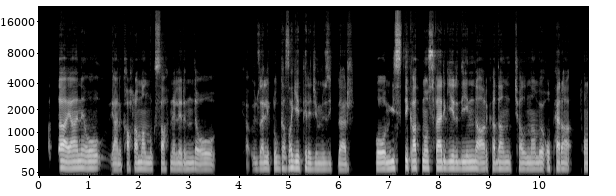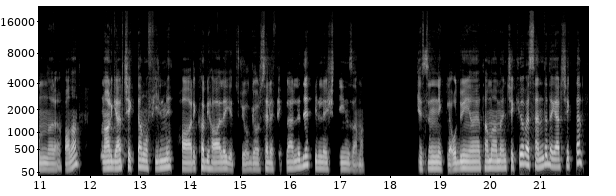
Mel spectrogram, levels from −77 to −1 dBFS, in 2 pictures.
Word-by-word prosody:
Hatta, 125 Hz, -2 st, +4 dB
yani, 120 Hz, +1 st, +4 dB
o, 115 Hz, +1 st, +1 dB, 0.2 s
yani, 100 Hz, -1 st, -3 dB
kahramanlık 105 Hz, +1 st, -2 dB
sahnelerinde 105 Hz, 0 st, -2 dB
o 95 Hz, -1 st, -2 dB, 0.6 s
ya, -, -, -14 dB
özellikle 105 Hz, +1 st, -3 dB
o 105 Hz, -, -5 dB
gaza 110 Hz, +2 st, -1 dB
getirici 115 Hz, -3 st, -1 dB
müzikler, 100 Hz, -2 st, -5 dB, 0.4 s
o 105 Hz, 0 st, +4 dB
mistik 115 Hz, +2 st, +4 dB
atmosfer 120 Hz, -1 st, +5 dB
girdiğinde 115 Hz, 0 st, +1 dB
arkadan 110 Hz, 0 st, -1 dB
çalınan 105 Hz, 0 st, -2 dB
bir -, -, +2 dB
opera 105 Hz, -1 st, -1 dB
tonları 100 Hz, -2 st, -3 dB
falan. 140 Hz, -, -1 dB, 0.4 s
Bunlar 115 Hz, +1 st, +4 dB
gerçekten 125 Hz, +3 st, +2 dB
o 125 Hz, -, +1 dB
filmi 125 Hz, +3 st, -1 dB
harika 110 Hz, +3 st, 0 dB
bir 120 Hz, -, 0 dB
hâle 110 Hz, 0 st, +2 dB
getiriyor, 100 Hz, -1 st, -7 dB
o 100 Hz, -, -7 dB
görsel 100 Hz, +2 st, -3 dB
efektlerle 115 Hz, +5 st, -3 dB
de 170 Hz, +1 st, +2 dB
birleştiğin 105 Hz, -2 st, -3 dB
zaman. 90 Hz, -2 st, -9 dB, 1.0 s
Kesinlikle. 110 Hz, +1 st, -1 dB
O 105 Hz, +2 st, 0 dB
dünyaya 115 Hz, -1 st, +2 dB
tamamen 120 Hz, 0 st, 0 dB
çekiyor 130 Hz, +10 st, -1 dB
ve 170 Hz, -, +5 dB
sende 160 Hz, +2 st, 0 dB
de 155 Hz, -, +2 dB
gerçekten 140 Hz, +9 st, 0 dB
110 Hz, 125 wpm, -22 LUFS, 105-120 Hz, 1.0 s, atmosfer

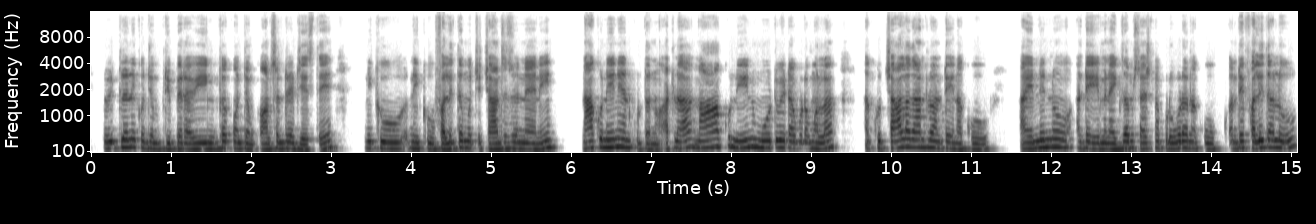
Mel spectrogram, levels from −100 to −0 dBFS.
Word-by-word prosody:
నువ్వు 170 Hz, 0 st, +1 dB
ఇట్లనే 195 Hz, +3 st, +2 dB
కొంచెం 165 Hz, -2 st, -1 dB
ప్రిపేర్ 150 Hz, +1 st, -1 dB
అయ్యి, 150 Hz, +1 st, +3 dB
ఇంకా 150 Hz, +3 st, 0 dB
కొంచెం 155 Hz, -3 st, 0 dB
కాన్సంట్రేట్ 155 Hz, +1 st, 0 dB
చేస్తే, 130 Hz, +2 st, -2 dB, 0.5 s
నీకు 170 Hz, 0 st, 0 dB, 0.4 s
నీకు 155 Hz, -1 st, -1 dB
ఫలితం 155 Hz, +4 st, +2 dB
వచ్చే 165 Hz, -1 st, -9 dB
చాన్సె‌స్ 150 Hz, +2 st, +2 dB
ఉన్నాయని, 155 Hz, +1 st, +1 dB, 0.5 s
నాకు 180 Hz, +3 st, +1 dB
నేనే 200 Hz, +2 st, +5 dB
అనుకుంటాను. 145 Hz, -7 st, -3 dB
అట్లా, 170 Hz, -2 st, -1 dB, 0.2 s
నాకు 205 Hz, +4 st, +2 dB
నేను 190 Hz, +3 st, +2 dB
మోటివేట్ 180 Hz, 0 st, +2 dB
అవ్వడం 165 Hz, -1 st, -5 dB
వల్ల, 155 Hz, +2 st, +1 dB, 0.5 s
నాకు 165 Hz, +1 st, -6 dB
చాలా 185 Hz, +4 st, +3 dB
దాంట్లో 190 Hz, -1 st, +2 dB
అంటే, 165 Hz, 0 st, -3 dB
నాకు 145 Hz, 0 st, -2 dB, 0.6 s
ఆహ్, 160 Hz, -, +2 dB
ఎన్నెన్నో 195 Hz, +4 st, +3 dB, 0.2 s
అంటే, 170 Hz, 0 st, -1 dB
ఏమైనా 150 Hz, -1 st, +2 dB
ఎగ్జామ్స్ 170 Hz, +2 st, +1 dB
రాసినప్పుడు 160 Hz, +1 st, -3 dB
గూడా 175 Hz, 0 st, +3 dB
నాకు 160 Hz, -2 st, -5 dB, 0.3 s
అంటే, 170 Hz, +1 st, 0 dB
ఫలితాలు 185 Hz, +1 st, +3 dB
165 Hz, 155 wpm, -23 LUFS, 155-180 Hz, 0.6 s, నేనే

